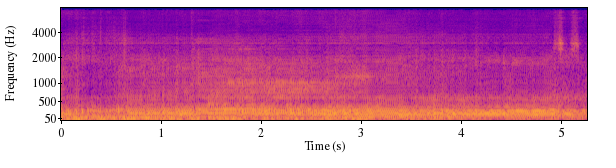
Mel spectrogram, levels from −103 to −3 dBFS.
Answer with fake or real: fake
